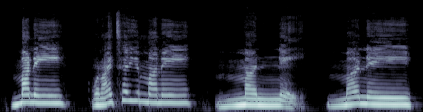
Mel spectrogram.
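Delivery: "money" hit hard and drawn out; emphatic repetition. Real, not acted. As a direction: punch each "money" as its own statement. Stressing how rich the man is.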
